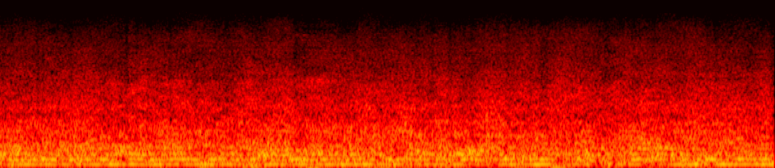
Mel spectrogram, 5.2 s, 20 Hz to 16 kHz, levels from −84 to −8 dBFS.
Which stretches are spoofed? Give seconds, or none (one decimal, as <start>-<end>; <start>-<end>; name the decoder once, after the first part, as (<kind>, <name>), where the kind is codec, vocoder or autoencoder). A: 0.0-5.2 (codec, DAC)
